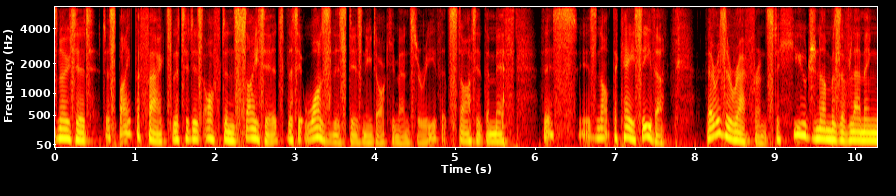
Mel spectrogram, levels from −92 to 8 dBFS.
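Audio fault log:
Throughout, aliasing: the speech has been reduced to a lower sample rate without an anti-alias filter, and the band edge at 6 kHz fits a conversion from 44.1 kHz down to 12 kHz. Sibilant energy that sat above 6 kHz was not removed but reflected back below it, landing at unrelated frequencies. Those folded components sit only roughly 10 dB under the speech, so the s and sh sounds come out gritty and metallic, with energy packed hard against 6 kHz.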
